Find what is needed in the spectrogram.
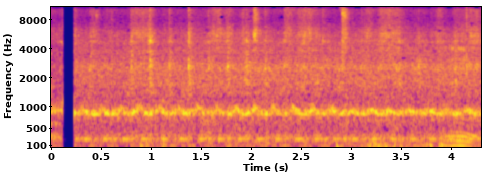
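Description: Continuous hissing with a steady high-pitched whine in it: electrical noise in the recording, which the owner blames on his modified microphone and means to have repaired. A few faint low thumps sit under it.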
